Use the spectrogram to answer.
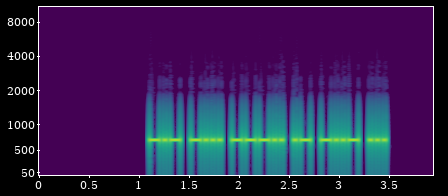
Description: Morse code, heard as a keyed tone, about 34 wpm, 700 Hz. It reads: KB8AXS
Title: USA Call Signs 35wpm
